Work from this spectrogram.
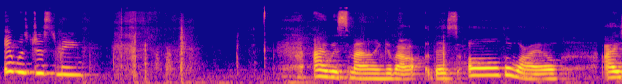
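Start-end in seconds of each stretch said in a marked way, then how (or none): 0.0-0.9 modest. A narrator's reading. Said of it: "told them".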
